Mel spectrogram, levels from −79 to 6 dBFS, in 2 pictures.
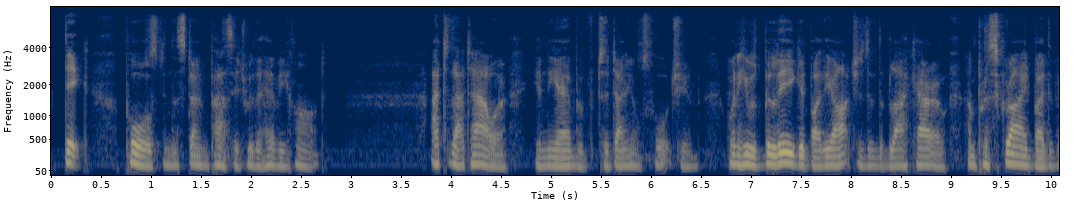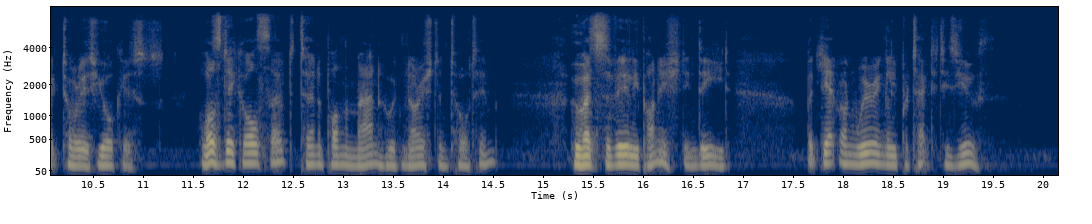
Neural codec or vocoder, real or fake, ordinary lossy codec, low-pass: none; real; AAC, 32 kbps; 7.2 kHz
